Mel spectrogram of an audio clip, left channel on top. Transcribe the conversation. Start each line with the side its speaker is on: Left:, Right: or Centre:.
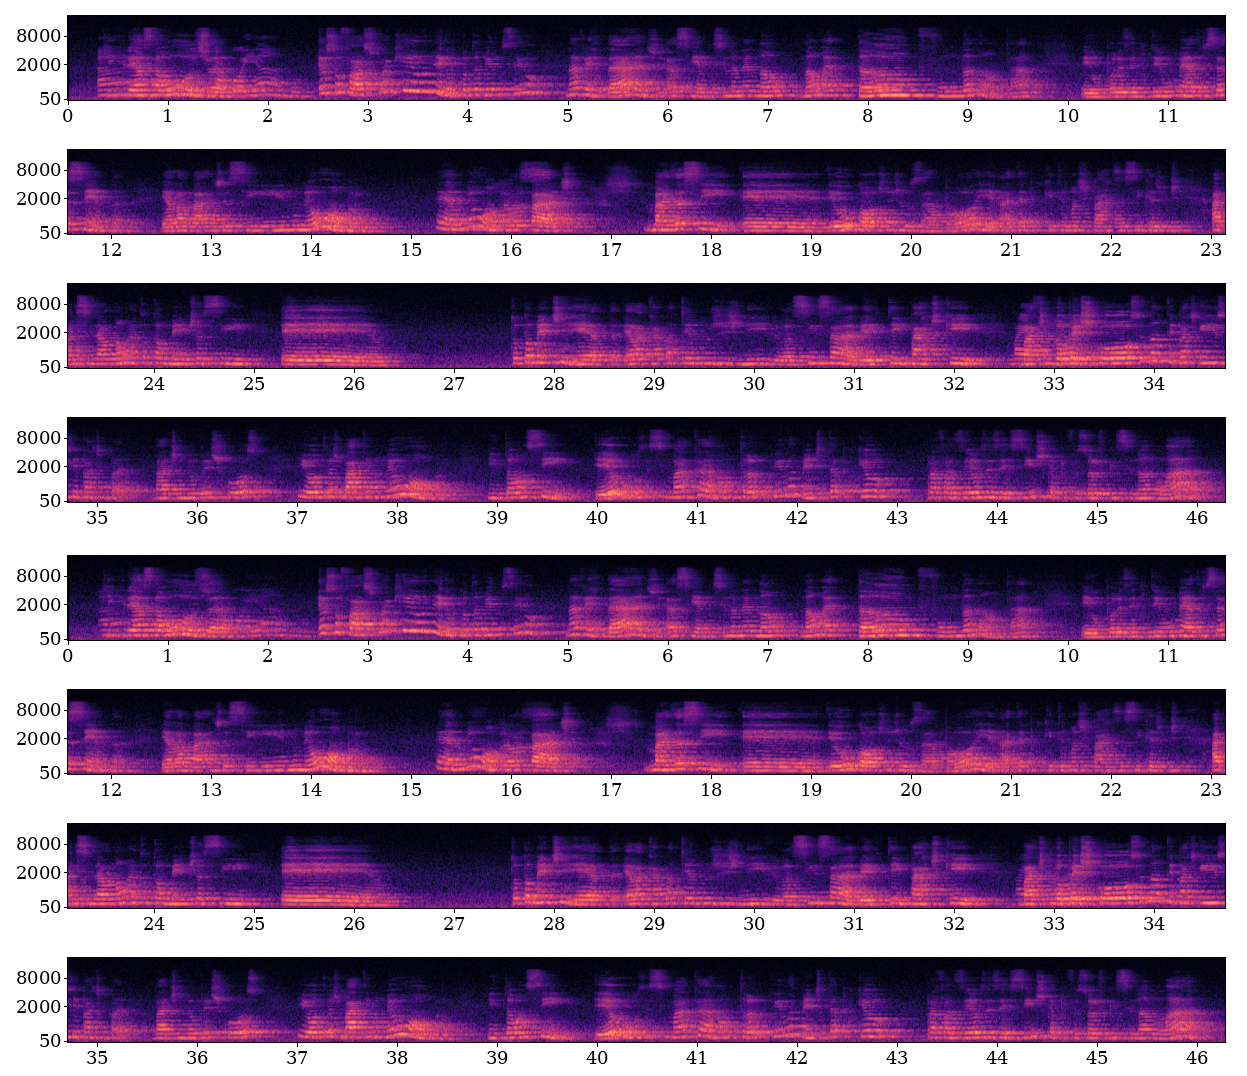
Left: Ah,
Centre: que criança usa.
Left: pra gente ficar boiando?
Centre: Eu só faço com aquilo, amiga, porque eu também não sei não. Na verdade, assim, a piscina né, não, não é tão funda não, tá? Eu, por exemplo, tenho um metro e sessenta. Ela bate assim no meu ombro. É, no meu
Left: Nossa,
Centre: ombro ela bate. Mas assim, é, eu gosto de usar a boia, até porque tem umas partes assim que a gente. A piscina ela não é totalmente assim, é, totalmente reta. Ela acaba tendo uns desnível, assim, sabe? Aí tem parte que
Left: vai
Centre: bate
Left: afundando?
Centre: no meu pescoço. Não, tem parte. Isso, tem parte que ba- bate no meu pescoço e outras batem no meu ombro. Então, assim, eu uso esse macarrão tranquilamente, até porque eu, para fazer os exercícios que a professora fica ensinando lá.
